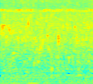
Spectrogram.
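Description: Water streaming from an L-shaped tube into the center of a tilapia aquaponic tank, a steady, continuous pouring splash close by with no talk.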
